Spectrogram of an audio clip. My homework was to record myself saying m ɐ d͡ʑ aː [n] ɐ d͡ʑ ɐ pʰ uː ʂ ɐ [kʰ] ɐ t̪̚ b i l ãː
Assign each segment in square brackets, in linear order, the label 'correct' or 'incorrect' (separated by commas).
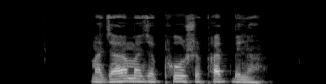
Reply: incorrect, incorrect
